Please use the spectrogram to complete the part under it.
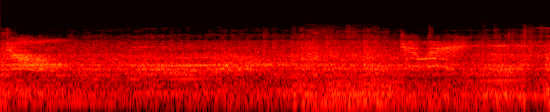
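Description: A racing game's car engine roars and revs loudly through a television speaker.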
